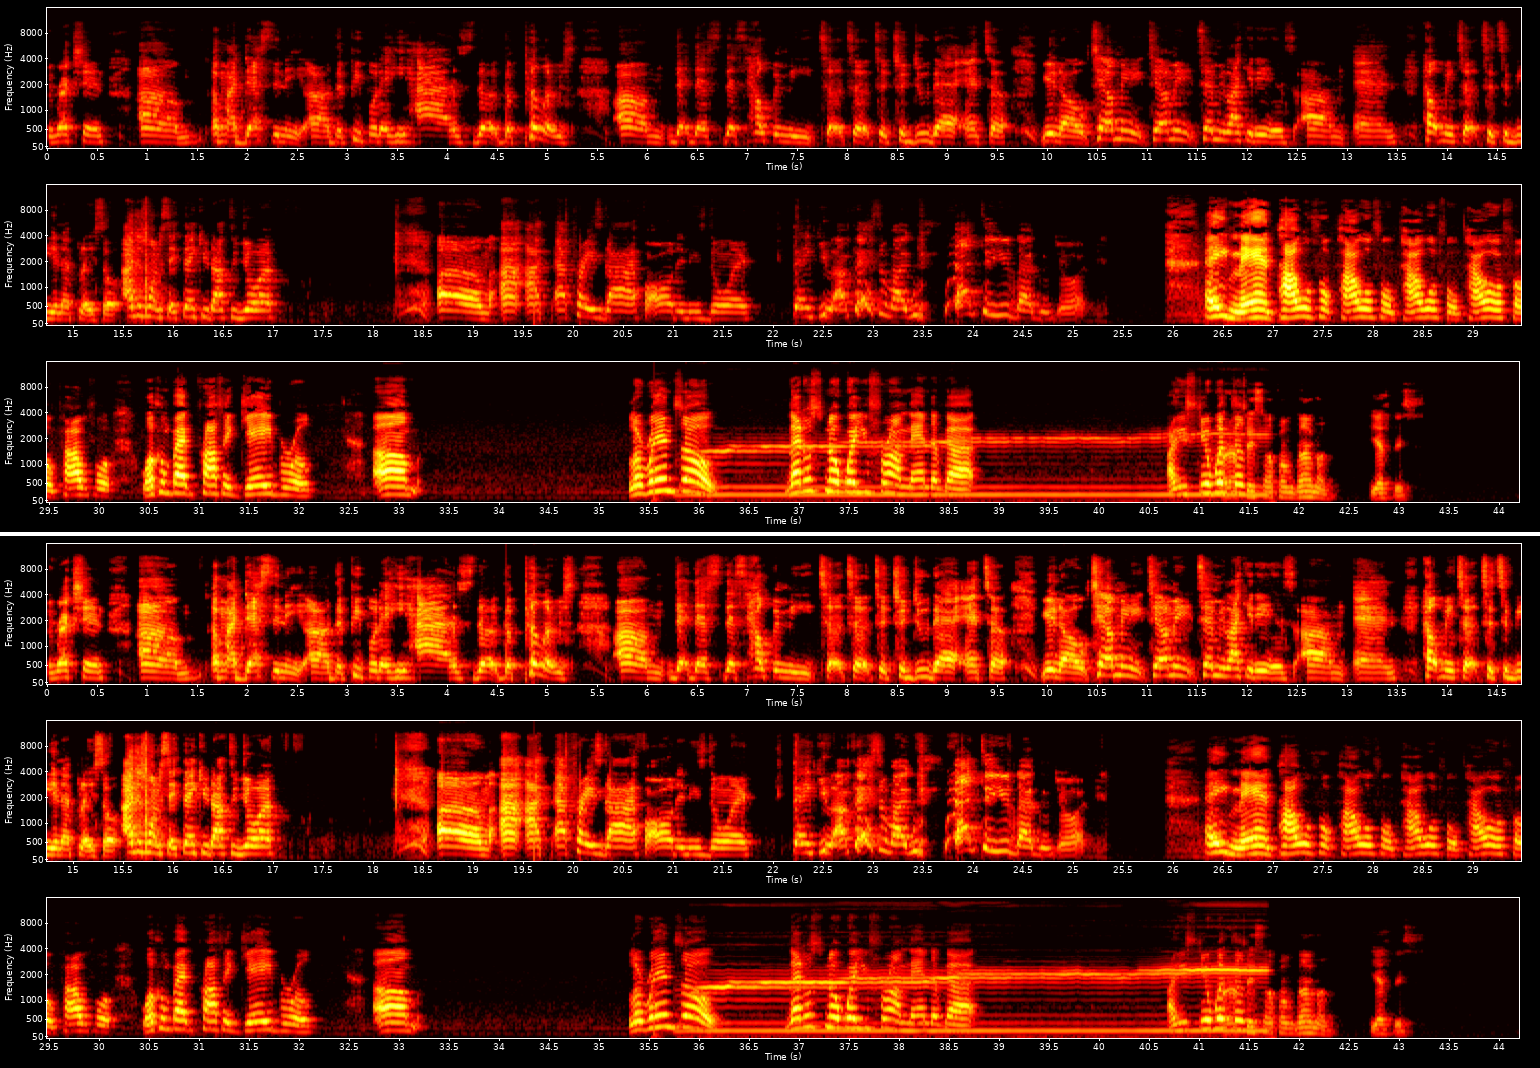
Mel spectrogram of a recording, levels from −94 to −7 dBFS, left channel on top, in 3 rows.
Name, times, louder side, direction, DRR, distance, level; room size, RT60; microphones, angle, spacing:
voice 1, 0.0-17.1 18.2-21.8 22.2-25.1, right 8 dB, 55° right, 0.3 m, -32 dB
voice 2, 25.9-30.1 30.4-32.1 32.7-33.2 35.3-36.2 36.9-38.7 40.7-41.5, left 5 dB, 40° left, 0.5 m, -25 dB
Singing, 35.7-41.7, right 6 dB, 85° right, 0.9 m, -37 dB
voice 3, 41.2-42.3 42.7-43.3, left 4 dB, 70° left, 0.9 m, -39 dB
6.8 x 5.5 x 3.5 m
head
